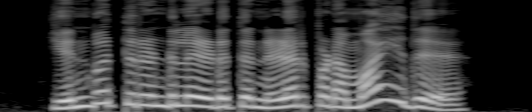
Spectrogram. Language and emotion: Tamil, surprised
